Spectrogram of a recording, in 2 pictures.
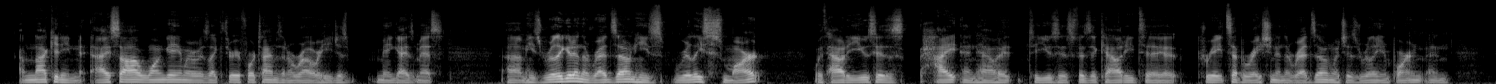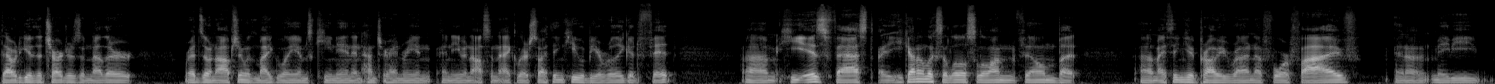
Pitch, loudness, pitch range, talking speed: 95 Hz, -27 LUFS, 95-105 Hz, 235 wpm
